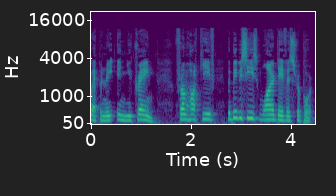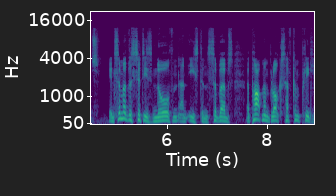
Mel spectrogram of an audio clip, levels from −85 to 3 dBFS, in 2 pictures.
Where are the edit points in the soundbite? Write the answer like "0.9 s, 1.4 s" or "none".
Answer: none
